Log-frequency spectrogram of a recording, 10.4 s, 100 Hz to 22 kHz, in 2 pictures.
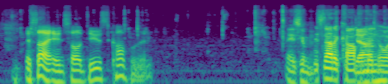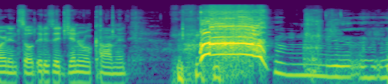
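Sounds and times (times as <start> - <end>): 
speech: 0.3 - 2.1, 3.8 - 10.3
person screaming: 7.8 - 8.8.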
